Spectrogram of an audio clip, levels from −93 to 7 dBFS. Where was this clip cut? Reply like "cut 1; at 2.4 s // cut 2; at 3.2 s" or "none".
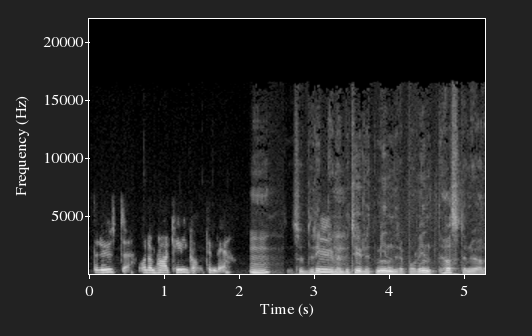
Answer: cut 1; at 2.6 s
